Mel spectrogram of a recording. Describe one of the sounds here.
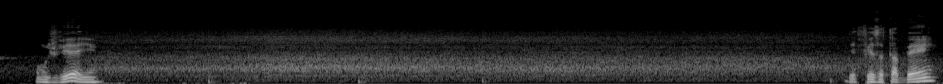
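A stadium crowd roars and murmurs, swelling and fading.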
